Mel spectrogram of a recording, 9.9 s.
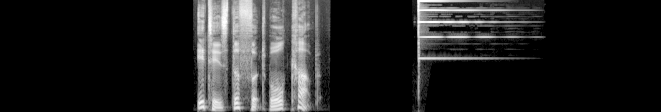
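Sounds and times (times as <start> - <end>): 
speech: 3.0 - 4.8
page-turn bell ding: 6.3 - 7.9.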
